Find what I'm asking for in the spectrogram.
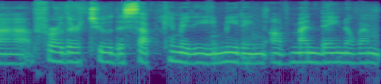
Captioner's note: speaking French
